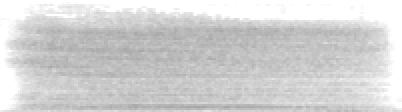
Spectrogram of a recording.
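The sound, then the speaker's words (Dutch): A slow, deep breath drawn in through the nose during a relaxation exercise, a soft, airy hiss lasting about two seconds that swells quickly, holds steady and then tapers off. “kunnen we nu gelijk even doen. Adem in door je neus.”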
